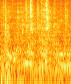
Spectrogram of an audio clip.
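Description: Racing pigeons cooing in a loft, soft repeated coos buried under a dense wash of wind and broadband noise.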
